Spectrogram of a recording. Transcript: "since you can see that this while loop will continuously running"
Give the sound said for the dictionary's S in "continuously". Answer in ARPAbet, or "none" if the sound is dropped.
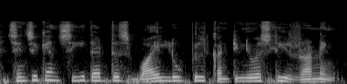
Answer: S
